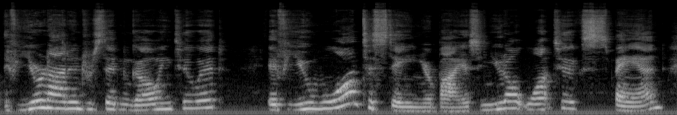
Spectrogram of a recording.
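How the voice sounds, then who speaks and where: A commentator talks through the topic off the cuff at a middling pitch, posing one rhetorical question after another. Phrases often restart, with plenty of ums along the way. A faint hum sits under the voice. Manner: conversational, asks many rhetorical questions. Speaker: commentator on bias. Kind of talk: unscripted spoken commentary. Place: Chicago area.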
